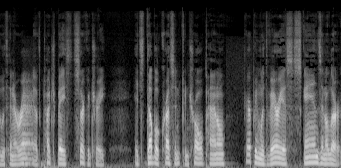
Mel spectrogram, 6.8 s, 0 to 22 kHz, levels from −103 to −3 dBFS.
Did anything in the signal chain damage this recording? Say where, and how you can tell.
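Yes, at the codec stage, through AAC frame loss with concealment. From 0.48 to 0.72 s, just before "touch based circuitry its", the speech turns smeared and noisy. From 4.54 to 5.04 s, between "double crescent control panel" and "with various", a similar phasey wash recurs in patches. The decoder lost whole frames, about 171 ms at first and about 299 ms later (longest gap around a fifth of a second), and filled them by re-synthesising the last good spectrum.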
